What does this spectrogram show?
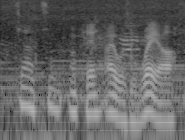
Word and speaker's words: Zhaoqing: Zhaoqing. Zhaoqing.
